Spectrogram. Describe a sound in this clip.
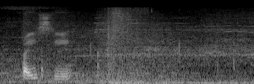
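A magical blast whooshes out with a bright ring.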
